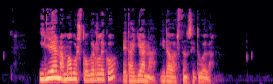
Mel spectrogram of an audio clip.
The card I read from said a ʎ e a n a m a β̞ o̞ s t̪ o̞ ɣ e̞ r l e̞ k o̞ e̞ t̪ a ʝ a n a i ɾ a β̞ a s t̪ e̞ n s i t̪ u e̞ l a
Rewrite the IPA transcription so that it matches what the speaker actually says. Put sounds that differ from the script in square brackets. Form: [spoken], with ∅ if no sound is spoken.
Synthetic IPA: [i] ʎ e a n a m a β̞ o̞ s t̪ o̞ ɣ e̞ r l e̞ k o̞ e̞ t̪ a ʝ a n a i ɾ a β̞ a s t̪ e̞ n s i t̪ u e̞ l a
